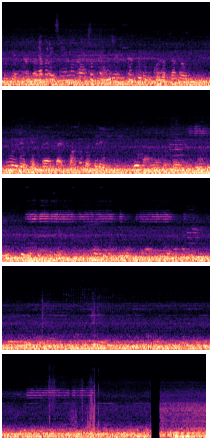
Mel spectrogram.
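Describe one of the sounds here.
Motorbike and car engines rumble steadily in heavy traffic close by.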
